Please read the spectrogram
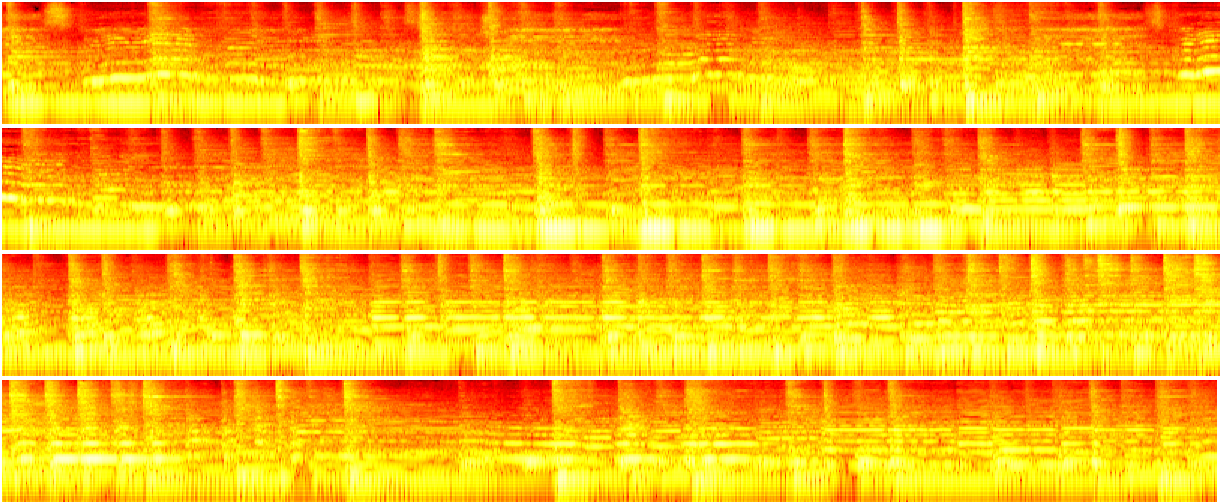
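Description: Folk song instrumental passage: acoustic guitars strummed in a steady rhythm under a bowed cello holding long low notes. Sliding melodic phrases rise and fall in the first several seconds.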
